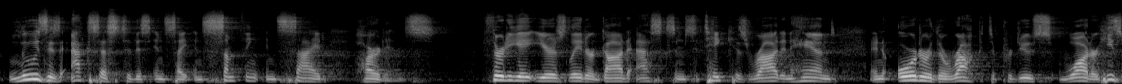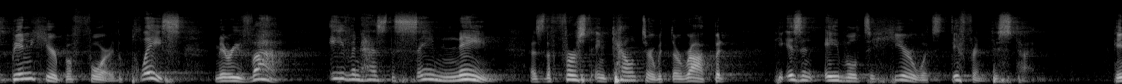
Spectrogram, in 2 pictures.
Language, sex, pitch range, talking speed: English, male, 145-195 Hz, 155 wpm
